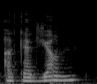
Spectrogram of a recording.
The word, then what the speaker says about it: Acadian: Les descendants des Acadiens, prononcés Acadian, sont maintenant connus sous le nom de Cajun, prononcé Cajun.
